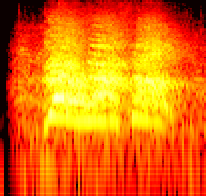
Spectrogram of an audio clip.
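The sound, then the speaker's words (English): An excited crowd shouts and cheers at a women's rally in Coolidge Park, Chattanooga: a loud two-second burst of whooping voices with one high, sustained yell above the roar. “I'm downtown in Coolidge Park in Chattanooga at the women's rally. The crowd is really excited.”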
